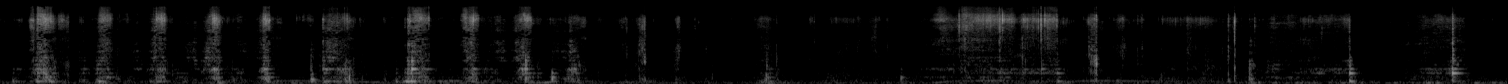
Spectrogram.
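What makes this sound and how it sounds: Gloved hands pull a steel draw knife along a solid spruce log with patches of bark left on it, resting on a sawbuck, scraping off the bark. Bright, raspy scraping strokes repeat at an uneven pace, with a longer, louder rasp near the middle of the clip. Each stroke ends quickly with little ring.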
